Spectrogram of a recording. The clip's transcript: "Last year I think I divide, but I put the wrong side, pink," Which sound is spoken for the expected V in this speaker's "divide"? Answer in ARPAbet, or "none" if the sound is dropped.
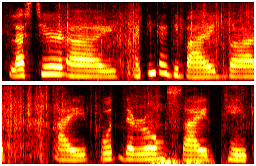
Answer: B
